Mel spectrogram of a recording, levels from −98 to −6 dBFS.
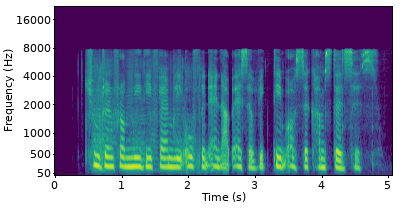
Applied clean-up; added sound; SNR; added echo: neural mask model RNNoise.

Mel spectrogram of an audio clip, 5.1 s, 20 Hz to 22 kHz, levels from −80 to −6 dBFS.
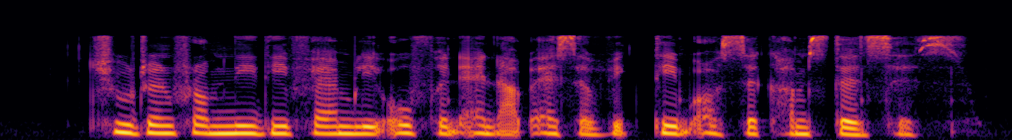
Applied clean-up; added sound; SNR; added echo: none; none; none; none.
